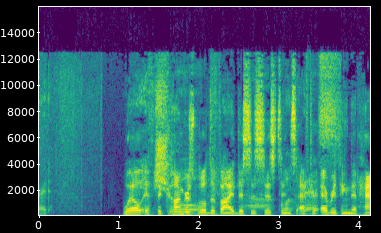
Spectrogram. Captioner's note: through translator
